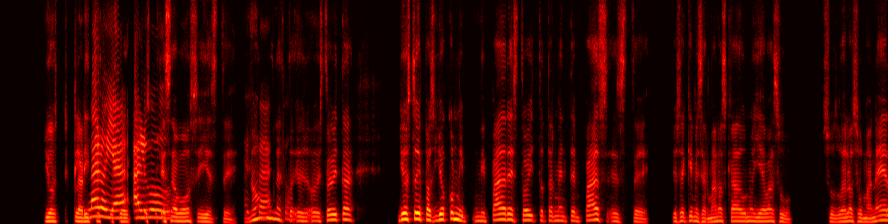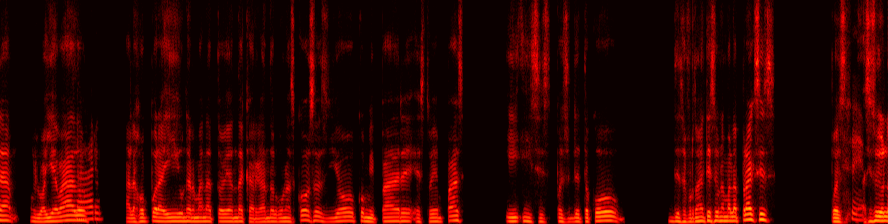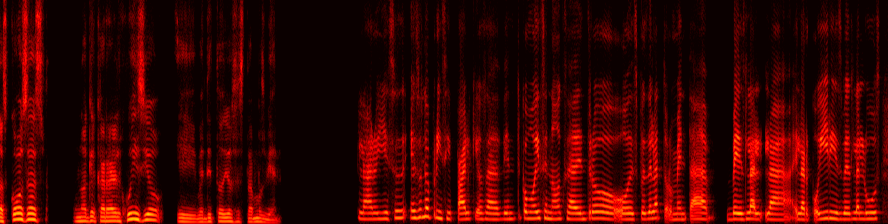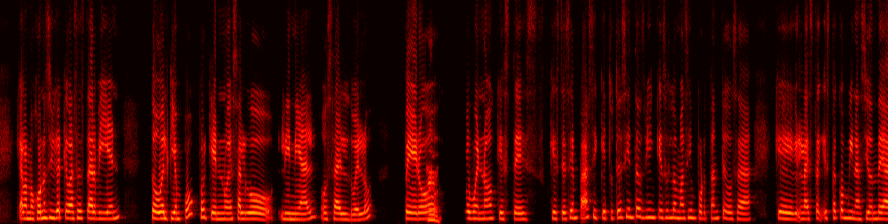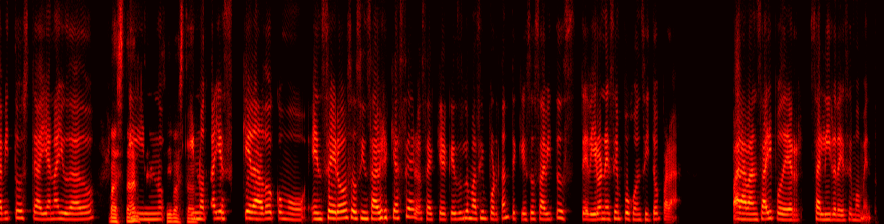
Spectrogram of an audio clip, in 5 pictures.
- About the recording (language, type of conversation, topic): Spanish, podcast, ¿Qué hábitos te ayudan a mantenerte firme en tiempos difíciles?
- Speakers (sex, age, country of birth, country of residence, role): female, 25-29, Mexico, Mexico, host; male, 45-49, Mexico, Mexico, guest
- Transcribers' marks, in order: none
